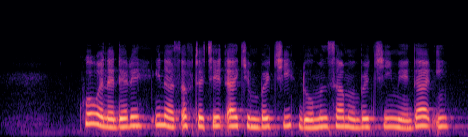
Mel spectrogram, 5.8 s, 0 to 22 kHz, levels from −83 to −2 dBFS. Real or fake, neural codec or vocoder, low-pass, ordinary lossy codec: real; none; 7.2 kHz; none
